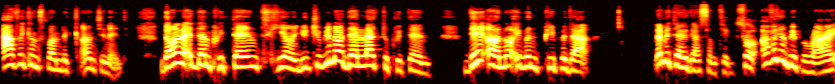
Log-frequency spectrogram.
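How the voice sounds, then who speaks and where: A woman with a French accent speaks at a fairly high pitch in a bright, sharp tone with very wide pitch swings. The recording is very clean, dry and close with no echo, over a silent background. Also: moderate pace. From southern Nigeria. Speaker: YouTuber. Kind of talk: live stream commentary. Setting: live stream. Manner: halting with fillers; animated.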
